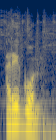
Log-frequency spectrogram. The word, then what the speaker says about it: Oregon: Это американская группа Oregon – или в соответствии с русским произношением названия одного из штатов на северо-западе США – Орегон.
